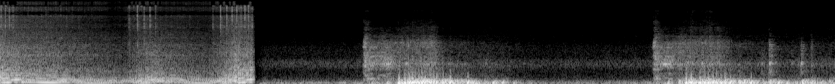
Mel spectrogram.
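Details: 2001 Honda Civic EJ9 with D-series engine, last run December 2018, after priming fuel pump about 10 times: catches immediately, steady low idle between blips; took two key turns first, exhaust possibly full of leaves; runs healthy.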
